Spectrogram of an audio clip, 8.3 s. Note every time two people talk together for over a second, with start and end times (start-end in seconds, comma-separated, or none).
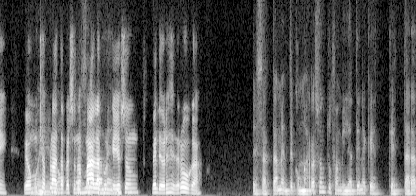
0.6-2.7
